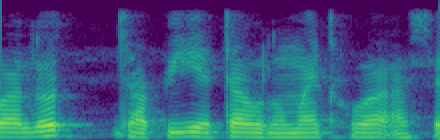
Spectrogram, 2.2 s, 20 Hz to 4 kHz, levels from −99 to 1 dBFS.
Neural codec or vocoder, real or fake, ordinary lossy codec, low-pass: none; real; none; 3.6 kHz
